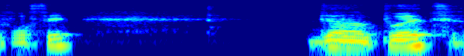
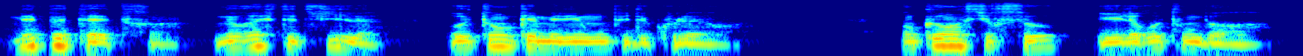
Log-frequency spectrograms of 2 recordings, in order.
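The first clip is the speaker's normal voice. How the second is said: solemn, measured poem reading; dramatic poem, phrase by phrase; poetry recitation; 5 dB louder than usual. Acted. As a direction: recite the verse with weight, pausing between phrases. Recites translated poems by Mayakovsky.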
